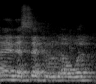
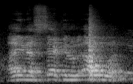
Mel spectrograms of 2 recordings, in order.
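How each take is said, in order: First: Said in the usual way. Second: الأول stressed loudly as أوّل with doubled waw; louder repeat. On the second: Shown as a demonstration. Teacher repeats the question louder for the class.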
